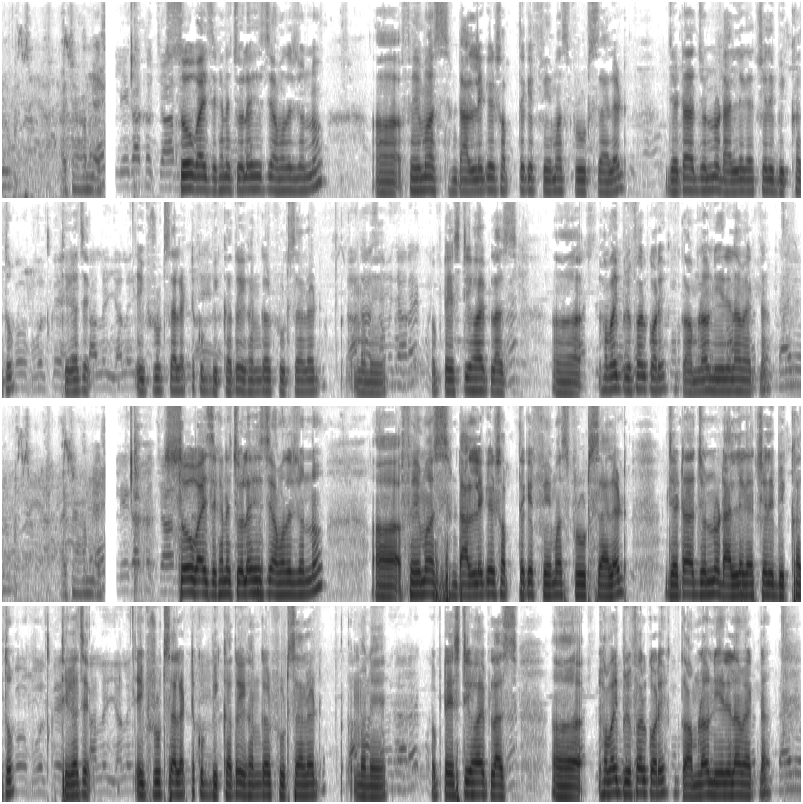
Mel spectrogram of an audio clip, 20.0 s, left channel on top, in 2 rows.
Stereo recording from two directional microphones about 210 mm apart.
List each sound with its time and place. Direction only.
0.7 s a man's voice: 15° left (ahead or behind)
2.2 s speech: 45° right (ahead or behind)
